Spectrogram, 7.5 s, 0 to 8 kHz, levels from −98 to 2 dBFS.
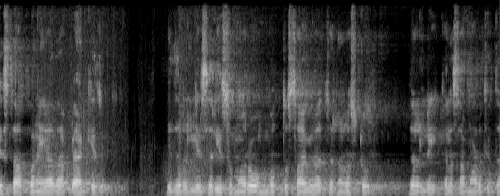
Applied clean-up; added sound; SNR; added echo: neural separator model SepFormer DNS4.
